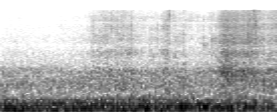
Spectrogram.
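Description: Low, steady rumble of outdoor air moving over the microphone, with no distinct events.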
